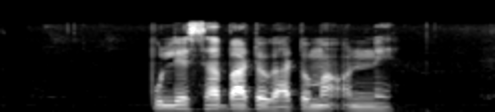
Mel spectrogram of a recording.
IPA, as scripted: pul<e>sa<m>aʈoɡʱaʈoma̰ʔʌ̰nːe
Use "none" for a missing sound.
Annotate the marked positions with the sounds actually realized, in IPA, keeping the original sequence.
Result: e, b

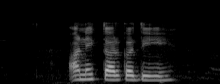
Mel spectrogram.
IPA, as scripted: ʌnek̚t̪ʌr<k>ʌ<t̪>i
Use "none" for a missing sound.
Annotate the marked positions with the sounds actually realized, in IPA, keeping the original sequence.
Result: k, d̪

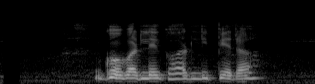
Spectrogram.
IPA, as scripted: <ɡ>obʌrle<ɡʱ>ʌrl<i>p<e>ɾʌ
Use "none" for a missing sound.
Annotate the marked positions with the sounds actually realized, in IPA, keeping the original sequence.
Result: ɡ, ɡʱ, i, e

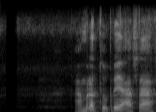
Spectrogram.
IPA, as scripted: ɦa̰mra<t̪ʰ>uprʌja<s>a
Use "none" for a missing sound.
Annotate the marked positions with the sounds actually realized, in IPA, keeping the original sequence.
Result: t̪ʰ, s

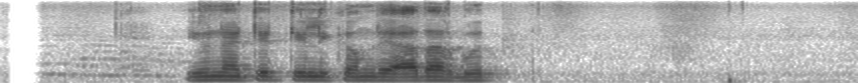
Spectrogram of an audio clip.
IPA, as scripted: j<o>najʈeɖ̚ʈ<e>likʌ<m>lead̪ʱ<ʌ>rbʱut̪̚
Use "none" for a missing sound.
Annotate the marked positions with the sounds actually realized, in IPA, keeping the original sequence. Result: u, e, m, a

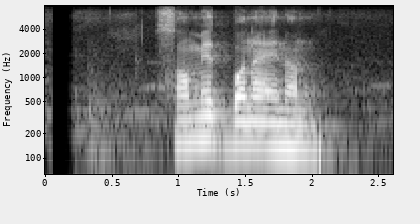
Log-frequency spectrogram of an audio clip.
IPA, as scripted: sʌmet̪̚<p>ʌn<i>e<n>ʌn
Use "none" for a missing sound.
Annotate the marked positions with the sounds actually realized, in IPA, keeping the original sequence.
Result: b, a, n

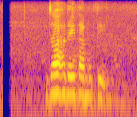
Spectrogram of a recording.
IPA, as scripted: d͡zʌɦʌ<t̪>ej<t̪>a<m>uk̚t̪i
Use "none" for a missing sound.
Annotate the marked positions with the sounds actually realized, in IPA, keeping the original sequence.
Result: d̪, t̪, m

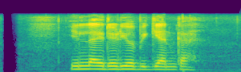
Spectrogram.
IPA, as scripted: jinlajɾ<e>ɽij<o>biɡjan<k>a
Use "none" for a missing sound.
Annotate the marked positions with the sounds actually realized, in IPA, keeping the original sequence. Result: e, o, k

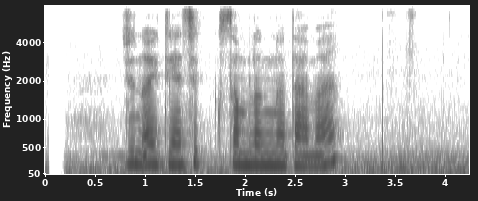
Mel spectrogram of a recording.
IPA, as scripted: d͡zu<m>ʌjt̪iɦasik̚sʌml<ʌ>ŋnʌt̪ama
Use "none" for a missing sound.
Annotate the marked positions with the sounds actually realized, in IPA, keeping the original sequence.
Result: n, ʌ

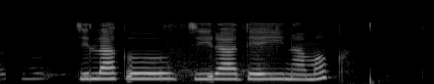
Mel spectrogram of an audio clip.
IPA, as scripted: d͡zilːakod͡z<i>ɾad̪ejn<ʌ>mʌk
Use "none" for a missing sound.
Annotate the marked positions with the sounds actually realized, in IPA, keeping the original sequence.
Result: i, a

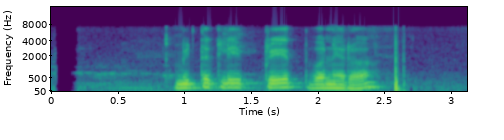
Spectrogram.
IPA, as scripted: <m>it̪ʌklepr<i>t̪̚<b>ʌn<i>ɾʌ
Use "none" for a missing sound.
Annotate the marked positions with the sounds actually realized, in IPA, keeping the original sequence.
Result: m, e, b, e

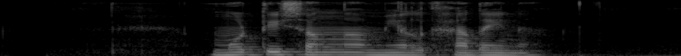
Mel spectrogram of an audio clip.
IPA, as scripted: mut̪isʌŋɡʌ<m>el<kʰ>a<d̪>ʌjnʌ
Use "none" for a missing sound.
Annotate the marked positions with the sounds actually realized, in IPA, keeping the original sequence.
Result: m, kʰ, d̪

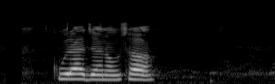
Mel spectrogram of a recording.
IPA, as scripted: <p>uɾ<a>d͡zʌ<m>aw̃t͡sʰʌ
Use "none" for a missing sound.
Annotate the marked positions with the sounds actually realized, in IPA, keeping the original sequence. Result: k, a, n

